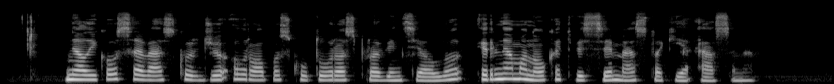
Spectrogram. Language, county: Lithuanian, Vilnius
